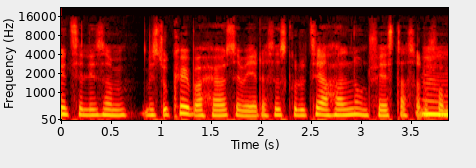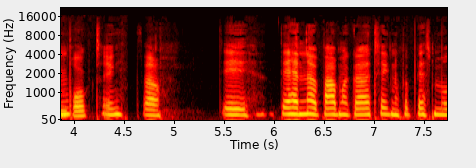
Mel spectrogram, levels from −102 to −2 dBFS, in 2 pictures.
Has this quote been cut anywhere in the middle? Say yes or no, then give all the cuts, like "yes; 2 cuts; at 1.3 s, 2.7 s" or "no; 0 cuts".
no; 0 cuts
